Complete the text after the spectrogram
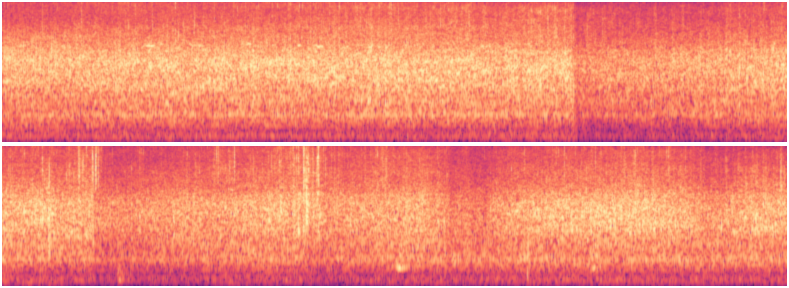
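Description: A model locomotive motor hums steadily.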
